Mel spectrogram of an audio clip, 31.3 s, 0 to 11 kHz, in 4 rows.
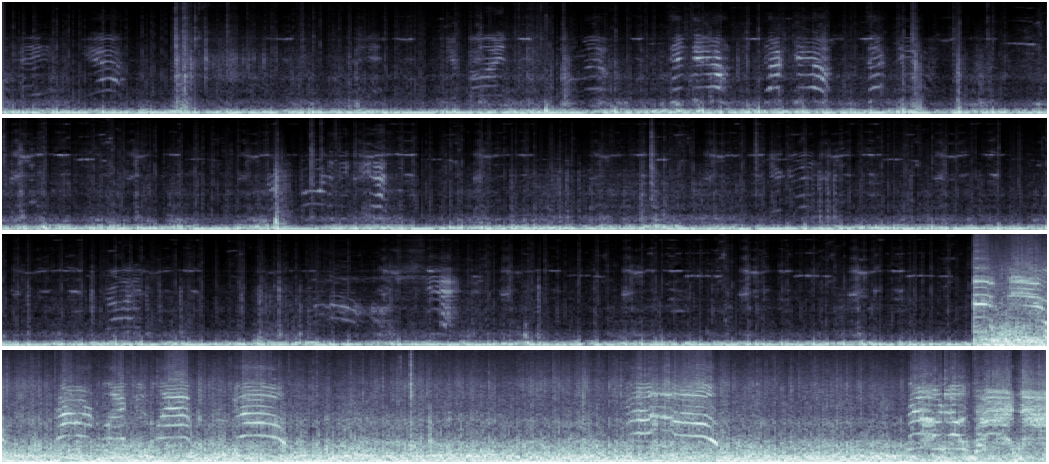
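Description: Inside a car caught in a tornado, a steady low rumble of wind against the cabin, with sharp knocks of debris striking the body and the cracked windshield. About 23 seconds in, the sound turns suddenly far louder and distorted: a roar of wind with men shouting over it.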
